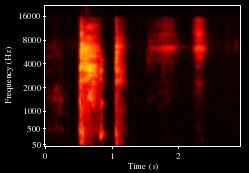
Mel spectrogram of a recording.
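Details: Two sharp, forceful coughs in quick succession from an adult, followed by soft breathy exhalations: an ordinary dry cough.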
